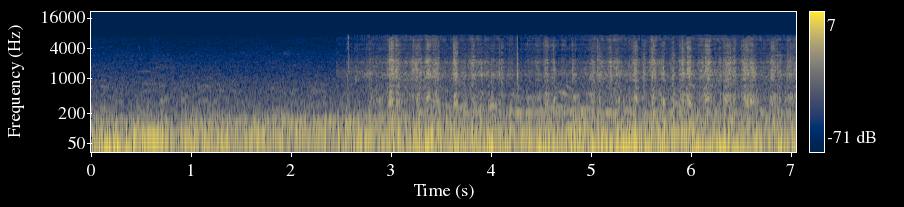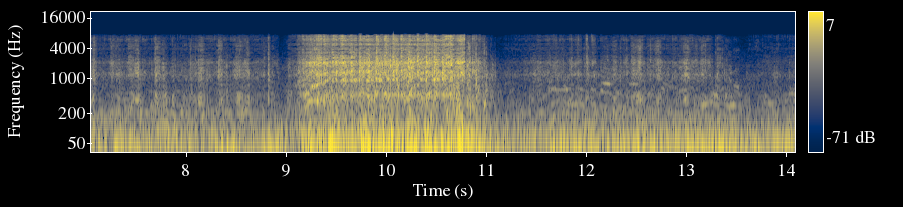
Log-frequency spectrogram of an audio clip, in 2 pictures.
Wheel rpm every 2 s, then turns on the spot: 0, 10, 20, 20, 50, 90, 10.
2-8 10-14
